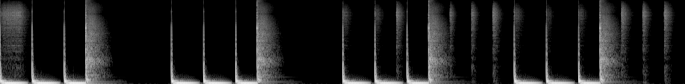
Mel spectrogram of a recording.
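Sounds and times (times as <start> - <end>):
dubstep drum loop break at 140 BPM: 0.0 - 1.1, 1.7 - 2.8, 3.4 - 6.8.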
